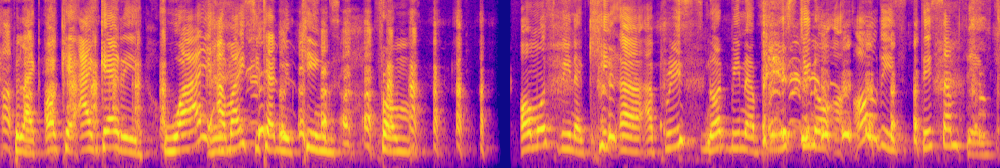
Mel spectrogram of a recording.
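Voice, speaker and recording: Over noticeable background noise, a woman with a Kenyan accent speaks at a fairly high pitch and a moderate pace with very even loudness. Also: lively intonation. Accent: noticeable non-American (Kenyan). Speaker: podcast host. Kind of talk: casual interview chat.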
